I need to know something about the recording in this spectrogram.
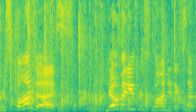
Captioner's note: applause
